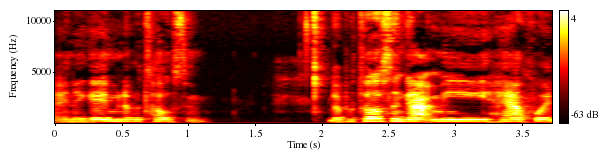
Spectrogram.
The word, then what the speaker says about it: Pitocin: That's how you say it, Pitocin, until the doctor came, and the doctor didn't come till like what, 8 o'clock that morning, next morning.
